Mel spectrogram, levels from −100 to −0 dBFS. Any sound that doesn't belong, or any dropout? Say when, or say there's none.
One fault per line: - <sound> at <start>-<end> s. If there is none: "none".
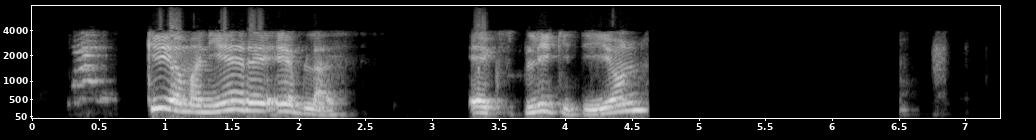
none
